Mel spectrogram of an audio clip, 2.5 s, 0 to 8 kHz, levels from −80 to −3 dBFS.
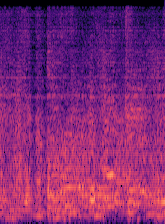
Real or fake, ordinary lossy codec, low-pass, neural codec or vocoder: fake; none; 7.2 kHz; codec, 44.1 kHz, 0.9 kbps, DAC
